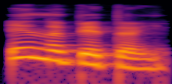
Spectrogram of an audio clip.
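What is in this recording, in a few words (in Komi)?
"энӧ петӧй", Komi, female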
